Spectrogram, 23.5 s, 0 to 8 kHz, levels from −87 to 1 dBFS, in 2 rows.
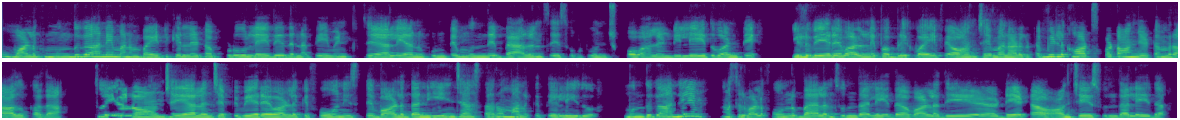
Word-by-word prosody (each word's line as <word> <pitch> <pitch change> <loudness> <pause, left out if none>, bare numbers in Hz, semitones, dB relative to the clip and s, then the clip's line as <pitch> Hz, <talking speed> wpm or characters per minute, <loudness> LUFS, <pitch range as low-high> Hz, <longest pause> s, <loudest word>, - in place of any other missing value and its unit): వాళ్ళకి 225 +1 +1
ముందుగానే, 250 +3 +3
మనం 220 -1 +2
బయటికి 195 +5 -2
ఏళ్ళేటప్పుడు 220 0 -3 0.2
లేదేదనా 200 0 0
పేమెంట్ 205 +3 -3
చేయాలి 200 -1 0
అనుకుంటే, 190 +2 -2
ముందే 190 +2 +1
బ్యాలెన్స్ 190 +3 0
వేసి 190 0 -4
ఒకటుంచుకోవాలండి. 175 -2 -3
లేదు 185 +2 +1
అంటే, 190 +2 0 0.5
ఇళ్ళు 205 0 +6
వేరే 200 +2 +4
వాళ్ళని, 200 +1 +2
పబ్లిక్ 205 +2 -1
వైఫై 200 +1 -1
ఆన్ 200 +1 0
చేయమని 195 -1 +1
అడగటం 185 +3 -4
వీళ్ళకి 270 0 +2
హాట్ 235 0 +1
స్పాట్ 245 0 -3
ఆన్ 220 -1 +4
చేయటం 205 0 -2
రాదు 185 +1 +1
కదా! 180 -1 -3 0.4
సో, - - -5 0.2
ఎలా 205 +1 +2
ఆన్ 200 0 0
చేయాలని 195 0 +3
చెప్పి, 190 0 -3
వేరే 190 0 +5
వాళ్ళకి 185 +2 -1
ఫోన్ 200 +1 0
ఇస్తే, 195 +3 -6
వాళ్ళు 185 +1 +2
దాన్ని 190 -2 +4
ఏం 205 - 0
చేస్తారో 220 +1 -2
మనకి 200 0 -4
తెలీదు. 185 -1 +1 0.4
ముందుగానే 235 +5 +3 0.4
అసలు, 215 0 -2
వాళ్ళ 205 0 0
ఫోన్‌లో 200 +1 -2
బ్యాలెన్స్ 195 +2 0
ఉందా, 190 +1 +1
లేదా? 185 +1 -1
వాళ్ళది 175 0 -1 0.3
ఆహ్, 175 -1 -1
డేటా 180 +3 +1 0.2
ఆన్ 185 +1 +3
చేసి 190 0 +1
ఉందా, 180 +1 -1
లేదా? 175 +1 -2
195 Hz, 150 wpm, -23 LUFS, 185-215 Hz, 0.5 s, ఇళ్ళు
